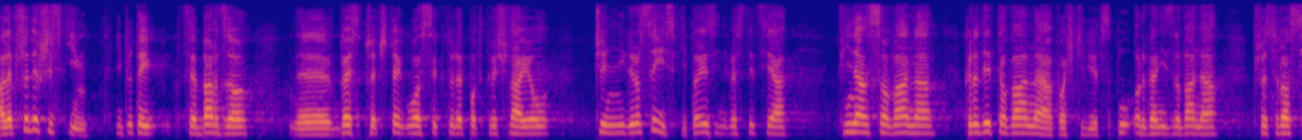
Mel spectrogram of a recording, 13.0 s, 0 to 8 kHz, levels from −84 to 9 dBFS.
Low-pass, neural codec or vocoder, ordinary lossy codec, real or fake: 7.2 kHz; codec, 16 kHz, 2 kbps, FunCodec, trained on Chinese and English, 25 frames a second; none; fake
